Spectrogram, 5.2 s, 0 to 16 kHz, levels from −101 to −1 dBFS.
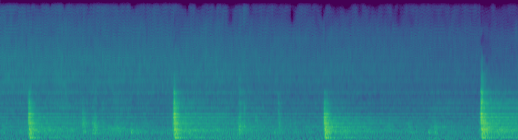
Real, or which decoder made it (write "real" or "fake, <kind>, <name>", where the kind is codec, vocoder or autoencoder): fake, vocoder, Vocos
